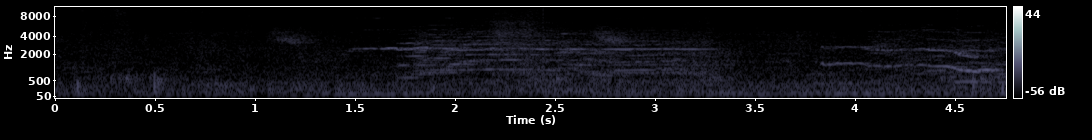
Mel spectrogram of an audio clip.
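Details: Kittens, two from outside playing in front of a cat and her three kittens, on day 44: thin, high-pitched drawn-out mews, one long steady cry then a wavering note that falls at the end, over a soft background hiss.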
